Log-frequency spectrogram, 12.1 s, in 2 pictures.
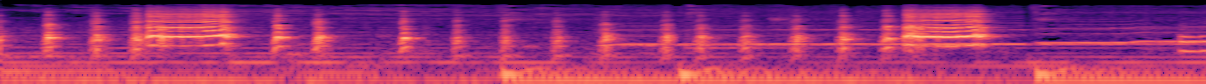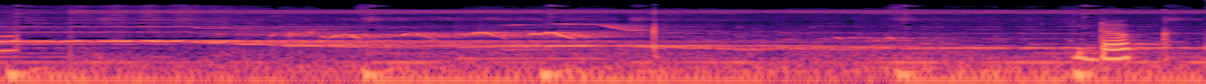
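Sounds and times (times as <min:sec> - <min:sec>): hen clucking: 0:00.0 - 0:05.1, 0:05.9 - 0:06.2
hen squawking: 0:00.0 - 0:05.1.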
